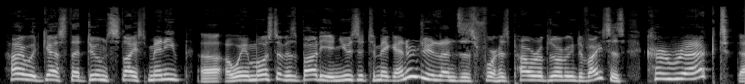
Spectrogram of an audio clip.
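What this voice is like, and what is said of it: Superior, accusatory character voice. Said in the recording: “That's how Mr. Fantastic talks from now on. I'm much better than you, much smarter, and very accusatory when I speak. ... He sounds like Nightcrawler without the accent.”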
